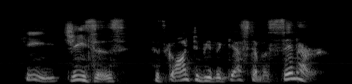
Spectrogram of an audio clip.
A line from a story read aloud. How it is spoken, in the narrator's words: all the people began to mutter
